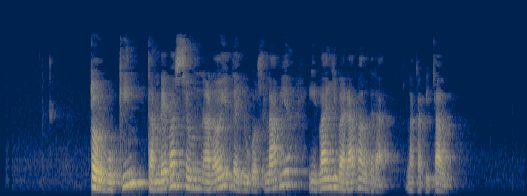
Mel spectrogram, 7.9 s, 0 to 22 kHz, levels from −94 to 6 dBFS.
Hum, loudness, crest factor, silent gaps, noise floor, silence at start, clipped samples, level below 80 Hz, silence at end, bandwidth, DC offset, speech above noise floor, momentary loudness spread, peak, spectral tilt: none; -26 LUFS; 24 dB; none; -79 dBFS; 1.35 s; under 0.1%; -84 dBFS; 1.15 s; 10.5 kHz; under 0.1%; 53 dB; 16 LU; -4 dBFS; -5.5 dB/octave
